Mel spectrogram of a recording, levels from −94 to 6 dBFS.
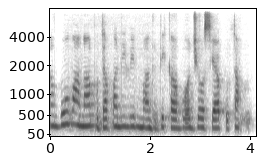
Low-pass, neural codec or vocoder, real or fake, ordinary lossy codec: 7.2 kHz; codec, 16 kHz, 0.8 kbps, ZipCodec; fake; none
